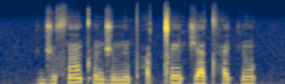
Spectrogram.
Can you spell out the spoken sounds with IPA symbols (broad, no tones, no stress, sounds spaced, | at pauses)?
d͡ʒ u s æ̃ tʼ ũ d͡ʒ o n ĩ pʰ ɒ ǀ ẽ t͡ʃ æ tʰ æ t͡ʃ ũ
